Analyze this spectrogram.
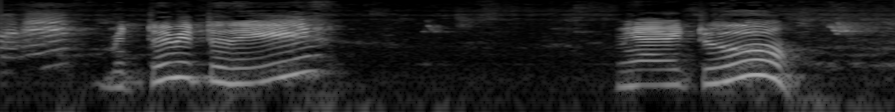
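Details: Indian ringneck parakeet talking and mimicking words: two bursts of nasal, voice-like syllables with wavering, rising-and-falling tones, separated by about a second of quiet.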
